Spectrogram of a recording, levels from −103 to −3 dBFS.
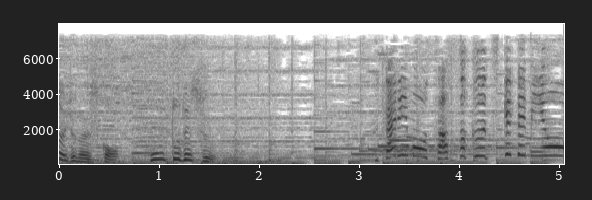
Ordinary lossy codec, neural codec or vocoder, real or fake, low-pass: AAC, 48 kbps; none; real; 7.2 kHz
